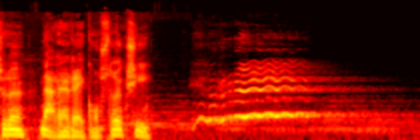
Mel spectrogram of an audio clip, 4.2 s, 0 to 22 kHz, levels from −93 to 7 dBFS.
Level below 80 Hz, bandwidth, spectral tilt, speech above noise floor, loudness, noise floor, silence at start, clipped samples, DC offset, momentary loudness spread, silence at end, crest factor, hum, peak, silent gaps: -42 dBFS; 17 kHz; -4.5 dB/octave; 28 dB; -24 LUFS; -50 dBFS; 0 s; under 0.1%; under 0.1%; 14 LU; 0.4 s; 20 dB; none; -4 dBFS; none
